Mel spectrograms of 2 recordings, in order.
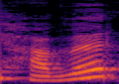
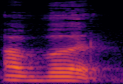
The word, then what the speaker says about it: hour: The H at the start, okay, but that H is silent. So we don't say hour, we say hour. The first sound is an O sound, which is a vowel sound.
